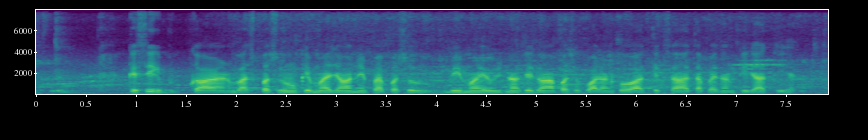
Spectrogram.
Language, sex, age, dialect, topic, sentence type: Hindi, male, 18-24, Awadhi Bundeli, agriculture, statement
